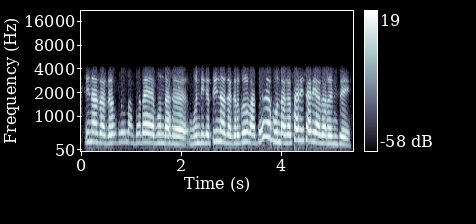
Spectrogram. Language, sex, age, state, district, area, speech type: Bodo, female, 30-45, Assam, Udalguri, urban, conversation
